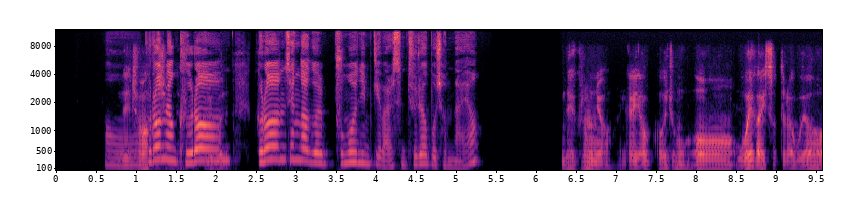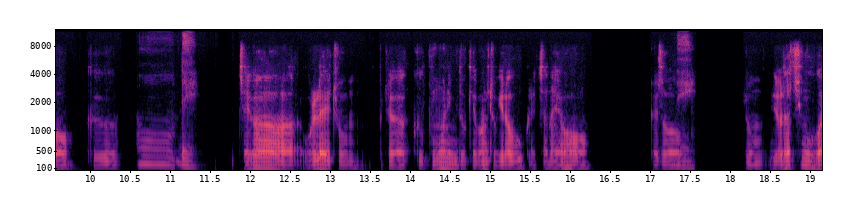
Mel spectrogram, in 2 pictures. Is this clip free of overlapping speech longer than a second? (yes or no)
no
